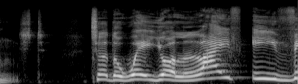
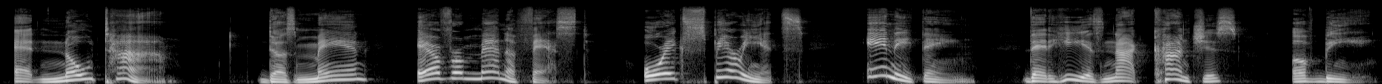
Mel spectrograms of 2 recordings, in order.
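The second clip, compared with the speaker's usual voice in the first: very slow, halting, broken up mid-phrase; 7 semitones lower than usual. Telling listeners to write this sentence down, then reading it said slowly. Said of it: "I'm going to say it slow".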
